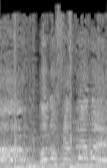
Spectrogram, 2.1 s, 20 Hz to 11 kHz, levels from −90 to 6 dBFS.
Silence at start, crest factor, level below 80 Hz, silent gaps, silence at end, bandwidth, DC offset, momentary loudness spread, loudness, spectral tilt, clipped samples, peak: 0 s; 12 dB; -22 dBFS; none; 0 s; 11 kHz; under 0.1%; 4 LU; -13 LUFS; -4.5 dB/octave; under 0.1%; 0 dBFS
